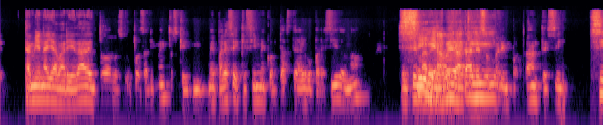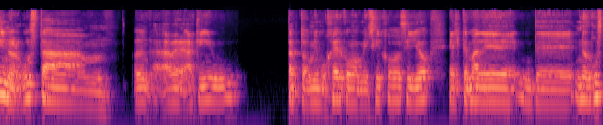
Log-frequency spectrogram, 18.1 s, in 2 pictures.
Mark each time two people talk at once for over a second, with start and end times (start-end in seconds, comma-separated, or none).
6.0-7.6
